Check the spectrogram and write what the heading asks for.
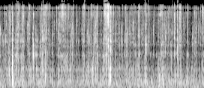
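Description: Thick tomato jam bubbling and popping in a stainless steel pot while a wooden spoon stirs it, with irregular small pops and spoon scrapes. The jam is cooked down almost to its setting consistency.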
